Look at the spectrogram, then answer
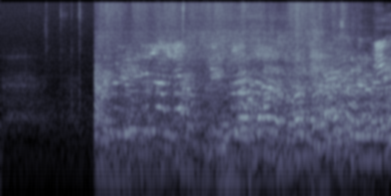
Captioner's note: many voices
